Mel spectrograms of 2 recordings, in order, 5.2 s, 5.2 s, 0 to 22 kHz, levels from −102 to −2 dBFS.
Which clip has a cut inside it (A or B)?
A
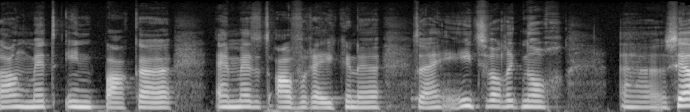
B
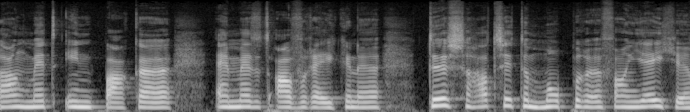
A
